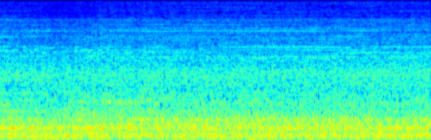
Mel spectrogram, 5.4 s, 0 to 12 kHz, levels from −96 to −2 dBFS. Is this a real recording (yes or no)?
yes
